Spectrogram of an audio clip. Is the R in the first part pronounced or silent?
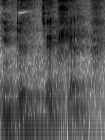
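silent. The R sound after inter is silent.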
